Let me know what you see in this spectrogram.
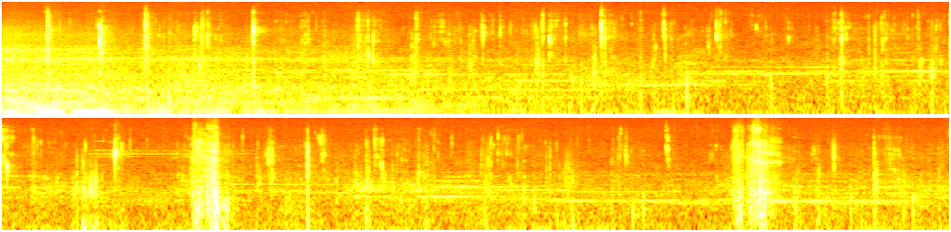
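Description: Close-up eating sounds of a person chewing rice and fried fish: many small, sharp mouth clicks and smacks, with two louder bites, one about halfway through and one near the end. A low hum underneath stops about six seconds in.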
